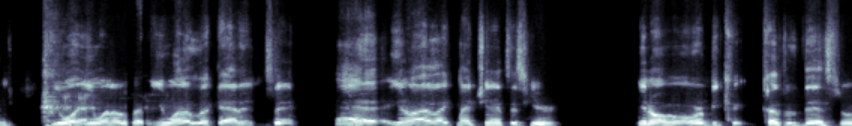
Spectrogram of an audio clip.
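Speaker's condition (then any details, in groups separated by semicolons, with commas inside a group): Cerebral palsy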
